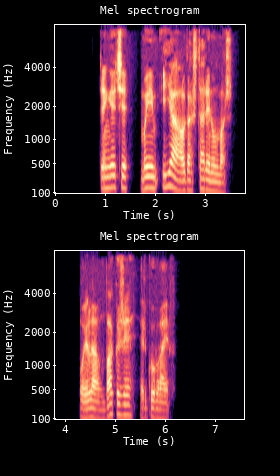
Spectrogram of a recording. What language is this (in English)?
Mari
